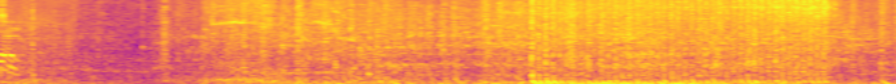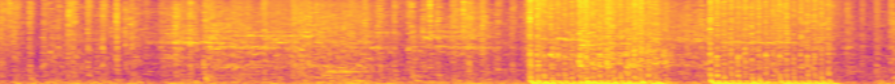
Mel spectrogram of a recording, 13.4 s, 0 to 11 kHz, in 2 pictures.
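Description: Dense gunfire from the video game Helldivers 2, a continuous stream of rapid shots and explosions that stays loud throughout, with players talking over it.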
